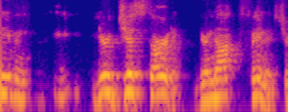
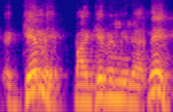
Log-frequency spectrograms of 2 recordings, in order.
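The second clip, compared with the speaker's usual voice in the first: ordinary talk, nothing marked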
